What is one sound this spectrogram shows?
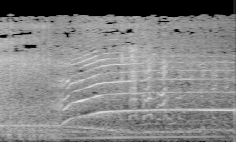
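A police siren wails, rising up.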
